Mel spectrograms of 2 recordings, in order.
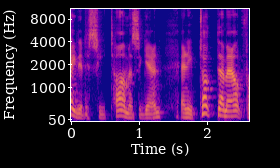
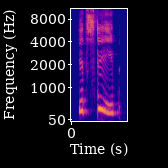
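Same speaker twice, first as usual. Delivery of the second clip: Percy's voice; 13 semitones higher than usual. Acted. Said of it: "he thought".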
